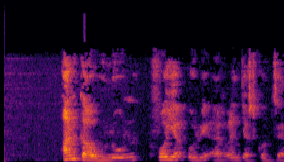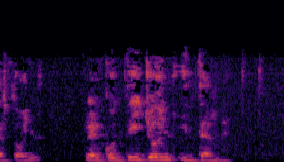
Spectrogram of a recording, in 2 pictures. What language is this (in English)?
Esperanto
